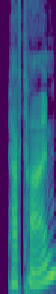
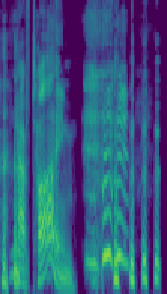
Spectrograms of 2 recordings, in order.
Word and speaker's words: halftime: I hated how she pronounced it like that. Halftime? Yeah, she put the emphasis on the time. Yeah. Halftime.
